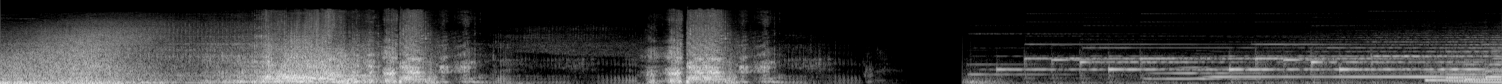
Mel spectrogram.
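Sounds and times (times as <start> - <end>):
lion roaring: 1.4 - 9.0.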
